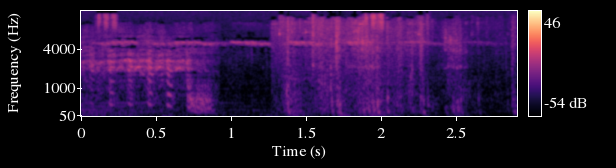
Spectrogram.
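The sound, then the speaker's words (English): Horses ridden slowly through a forest at night, with quiet clip-clop hoofbeats and a whinny. “Marion and Broomhilda slowly walk on horseback through the nighttime forest.”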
